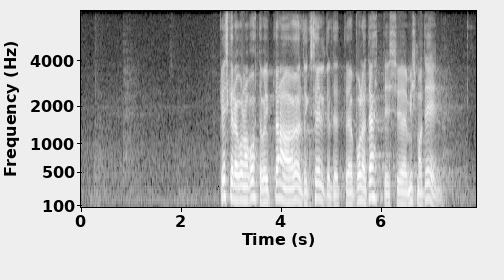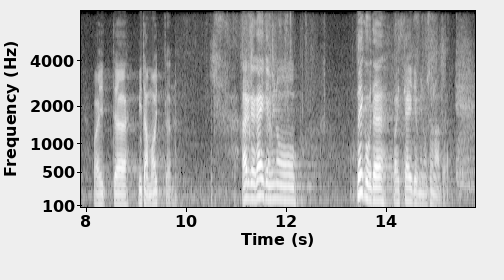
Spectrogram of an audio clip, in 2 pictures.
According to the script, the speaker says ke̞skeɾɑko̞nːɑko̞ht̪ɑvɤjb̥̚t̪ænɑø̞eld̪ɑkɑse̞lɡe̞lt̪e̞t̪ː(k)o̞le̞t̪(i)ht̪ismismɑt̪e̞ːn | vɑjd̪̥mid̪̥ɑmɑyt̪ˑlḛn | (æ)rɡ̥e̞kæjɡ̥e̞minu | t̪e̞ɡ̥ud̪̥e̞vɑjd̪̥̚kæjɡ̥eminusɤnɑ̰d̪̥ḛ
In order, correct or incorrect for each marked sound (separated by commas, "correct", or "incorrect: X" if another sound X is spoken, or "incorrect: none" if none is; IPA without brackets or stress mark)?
incorrect: p, incorrect: æ, correct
